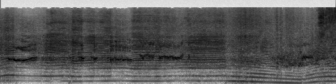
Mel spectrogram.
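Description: A car engine roars loudly at high revs, then drops and rises again.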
